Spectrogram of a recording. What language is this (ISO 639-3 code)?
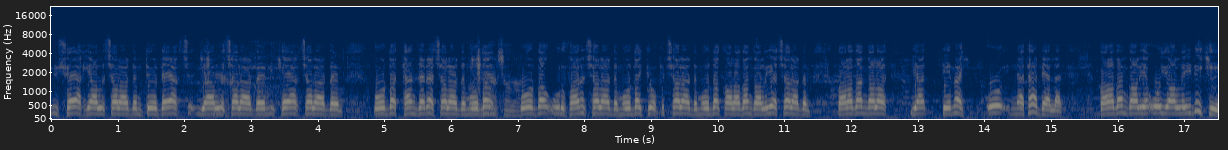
tur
